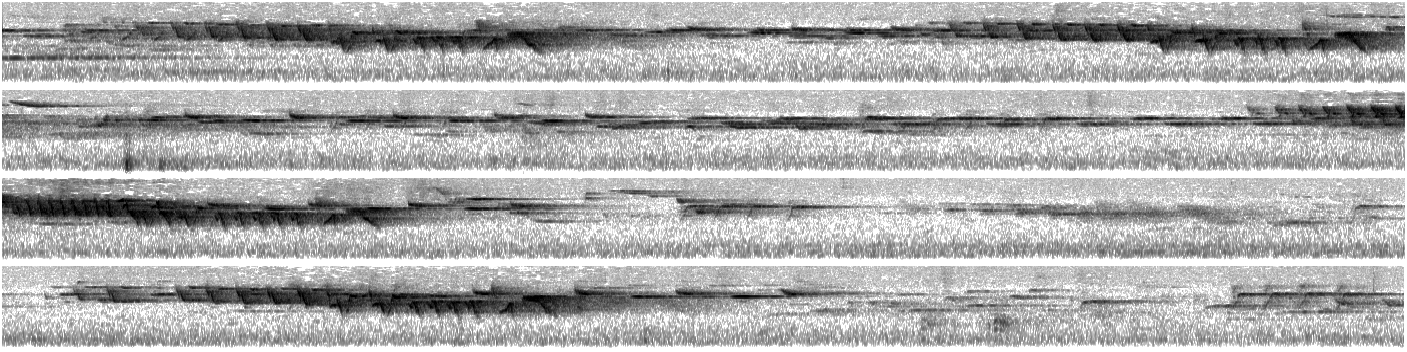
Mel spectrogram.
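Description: A bird singing: a fast trill that falls in pitch, given four times, with a thin steady high chirping between the songs.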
